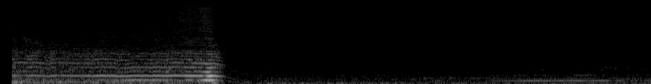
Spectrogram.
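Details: A bumblebee at a cactus flower gives a loud, steady, low droning buzz for about two seconds, then stops abruptly.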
